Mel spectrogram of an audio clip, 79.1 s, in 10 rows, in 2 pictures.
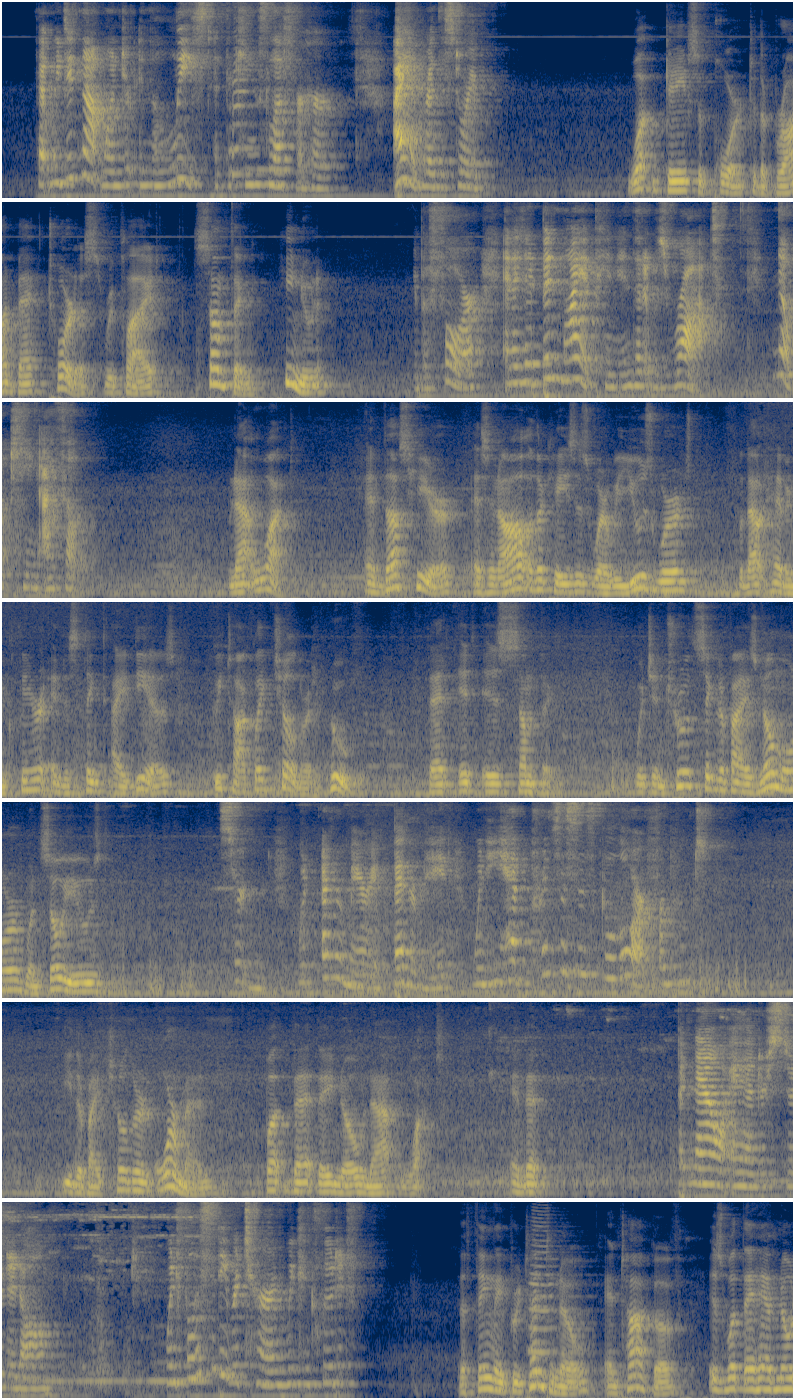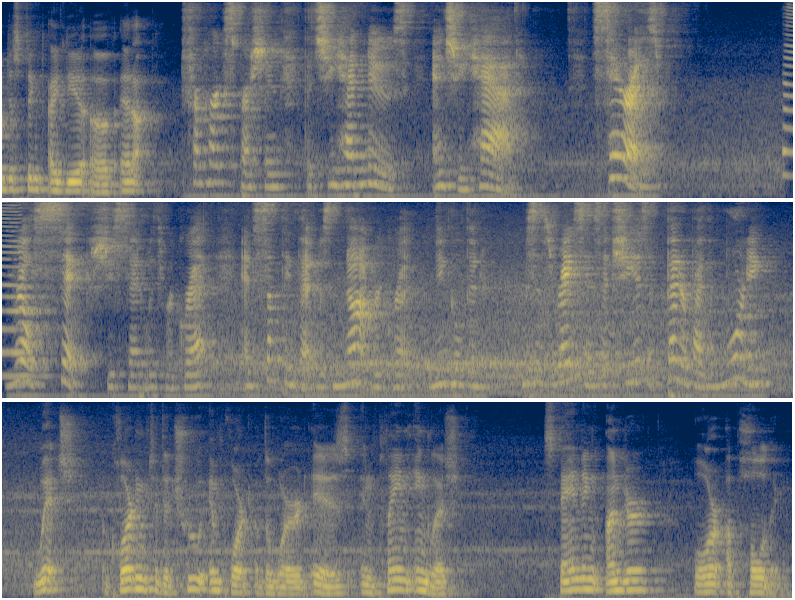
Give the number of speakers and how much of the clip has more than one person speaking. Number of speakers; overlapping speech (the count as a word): two, no overlap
